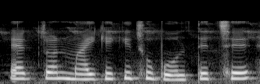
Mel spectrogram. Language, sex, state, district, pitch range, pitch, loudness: Bengali, female, West Bengal, Cooch Behar, 250-275 Hz, 265 Hz, -13 LUFS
